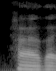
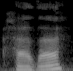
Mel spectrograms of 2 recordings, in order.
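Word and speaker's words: هذا: Hadza ini ditulis dengan fathah, ya, tapi tidak ada mad ya, tapi dalam membacanya harus ada huruf mad. Jadi jangan antum baca hadza ya, hadza salah. Jangan antum baca pendek ya hanya. Hadza itu salah, seharusnya hadza.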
